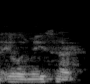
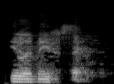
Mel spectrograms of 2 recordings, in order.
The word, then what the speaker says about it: Illumise: The same with Bulby and Illumiso. Yeah. Sorry, how did... What? Illumise.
